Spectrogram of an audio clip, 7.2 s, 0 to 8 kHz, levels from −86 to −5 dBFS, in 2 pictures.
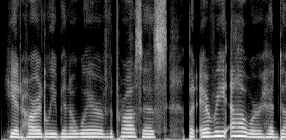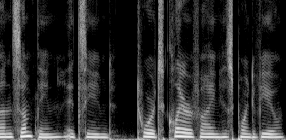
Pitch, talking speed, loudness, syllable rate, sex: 190 Hz, 185 wpm, -16 LUFS, 5.3 syllables/s, female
